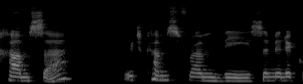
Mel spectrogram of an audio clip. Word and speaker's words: Hamsa: You can Google this, Chamsa. You can spell it H-A-M-S-A, and see the other designs.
